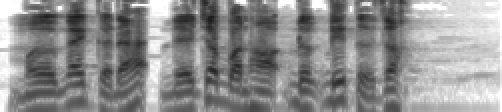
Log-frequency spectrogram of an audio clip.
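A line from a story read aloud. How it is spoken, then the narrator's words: Cold-smiling command. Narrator (Vietnamese): người đàn bà cười nhạt rồi ra lệnh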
